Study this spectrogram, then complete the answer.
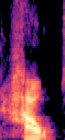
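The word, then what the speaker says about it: Haut: with the uh vocabulary it's h-a-u-t so it's hot out that's how you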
